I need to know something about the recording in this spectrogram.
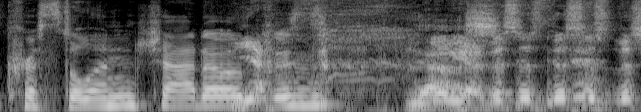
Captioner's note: laughs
